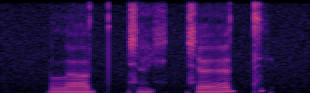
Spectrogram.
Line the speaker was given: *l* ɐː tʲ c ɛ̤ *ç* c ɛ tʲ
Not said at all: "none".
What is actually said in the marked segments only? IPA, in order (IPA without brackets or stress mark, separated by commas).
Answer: l, ç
